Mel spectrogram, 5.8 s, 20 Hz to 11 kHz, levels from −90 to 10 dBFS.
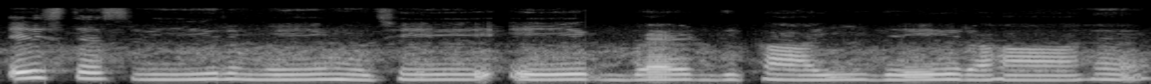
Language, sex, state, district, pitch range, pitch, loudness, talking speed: Hindi, female, Madhya Pradesh, Katni, 195-210 Hz, 205 Hz, -16 LUFS, 105 wpm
